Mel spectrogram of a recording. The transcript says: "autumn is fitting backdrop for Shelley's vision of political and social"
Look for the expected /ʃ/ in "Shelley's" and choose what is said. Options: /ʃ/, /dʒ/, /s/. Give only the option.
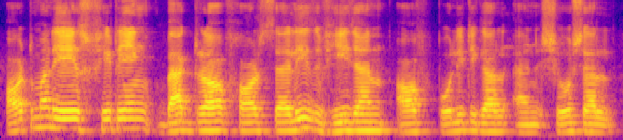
/s/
